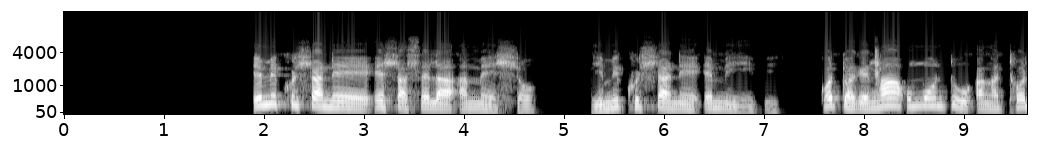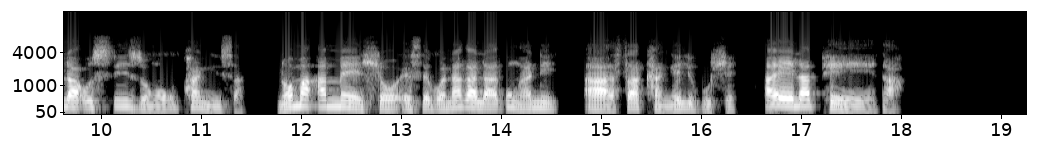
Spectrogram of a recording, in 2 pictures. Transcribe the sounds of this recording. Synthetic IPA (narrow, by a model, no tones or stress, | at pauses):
imikʰuɬanɛɛɬasɛlaʔamɛɬɔ | jimikʰuɬanɛʔemiːβi | ɣɔd̥ʱwaɣɛŋ͡ǁaʔumuntʼuʔaŋatʰɔlaʔusizɔŋoɣupʰaŋisa̰ | nɔmaʔamɛɬɔʔɛsɛβɔnaɣalaɣuŋani | asakʰaŋeliɣṵɬɛ | ajɛlapʰɛːɣa̰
